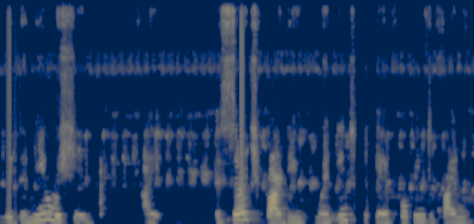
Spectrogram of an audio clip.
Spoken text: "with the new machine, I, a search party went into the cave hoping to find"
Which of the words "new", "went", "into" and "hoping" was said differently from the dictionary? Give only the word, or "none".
none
